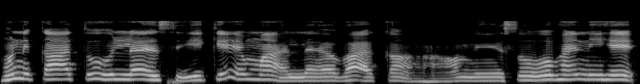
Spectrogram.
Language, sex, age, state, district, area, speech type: Maithili, female, 45-60, Bihar, Darbhanga, urban, spontaneous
